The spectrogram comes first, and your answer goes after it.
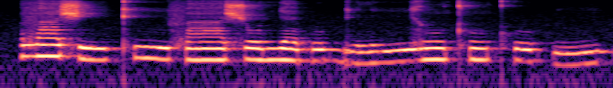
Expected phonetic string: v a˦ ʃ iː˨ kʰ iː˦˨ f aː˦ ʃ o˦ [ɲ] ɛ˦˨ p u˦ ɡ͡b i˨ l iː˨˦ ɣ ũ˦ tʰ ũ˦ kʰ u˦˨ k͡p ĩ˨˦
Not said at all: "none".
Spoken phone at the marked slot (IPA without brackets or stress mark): ɲ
